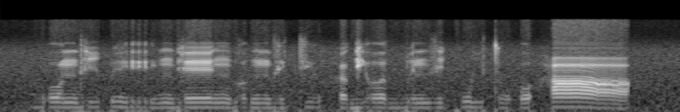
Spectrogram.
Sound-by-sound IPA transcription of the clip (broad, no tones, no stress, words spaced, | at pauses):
boːndiːɓe̤ rʲe̤ŋɡeː ŋɡɤɡnde̤ tʲo̤hœɡjɤːd benzikwi̤to̤ ʔohɑː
